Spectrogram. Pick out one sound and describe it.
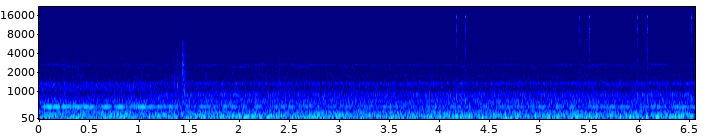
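A train rumbles steadily along the tracks with a low hum.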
